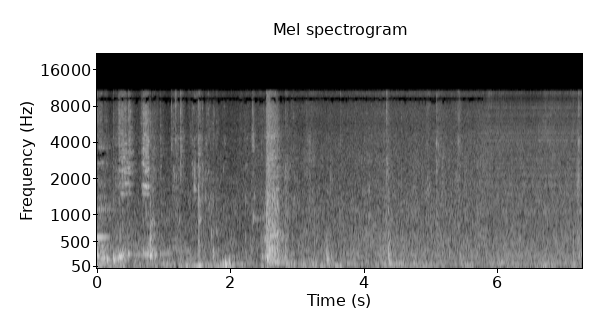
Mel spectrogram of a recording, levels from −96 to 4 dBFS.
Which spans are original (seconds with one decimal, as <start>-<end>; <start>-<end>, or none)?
0.0-5.8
